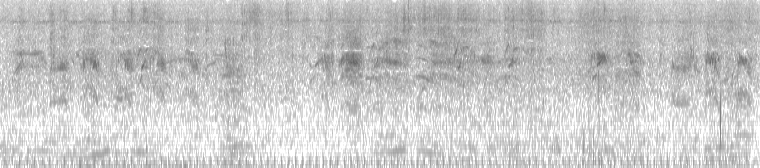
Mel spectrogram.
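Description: Near silence outdoors, with faint scattered bird chirps over a low steady rumble.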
